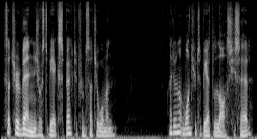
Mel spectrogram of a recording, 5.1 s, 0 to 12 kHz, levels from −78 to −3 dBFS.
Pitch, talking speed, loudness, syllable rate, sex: 110 Hz, 255 wpm, -21 LUFS, 6.8 syllables/s, male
